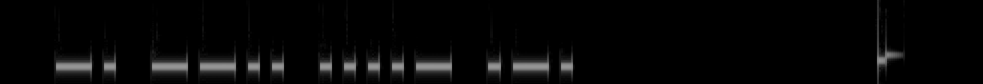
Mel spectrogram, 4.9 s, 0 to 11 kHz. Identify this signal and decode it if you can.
Morse code, heard as a keyed tone, about 20 wpm, 700 Hz. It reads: NZ4R
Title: 2023 SOTA Activator Call Signs - 20wpm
